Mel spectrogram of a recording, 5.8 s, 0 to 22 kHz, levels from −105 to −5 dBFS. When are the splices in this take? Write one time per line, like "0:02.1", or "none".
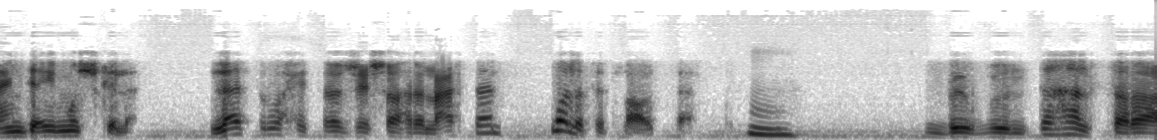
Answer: none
